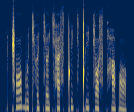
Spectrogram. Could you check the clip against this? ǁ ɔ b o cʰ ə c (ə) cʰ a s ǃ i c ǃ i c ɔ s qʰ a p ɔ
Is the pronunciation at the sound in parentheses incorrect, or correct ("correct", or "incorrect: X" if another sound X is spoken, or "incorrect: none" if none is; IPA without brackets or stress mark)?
correct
